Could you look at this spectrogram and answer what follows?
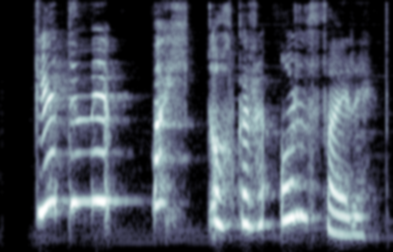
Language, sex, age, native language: Icelandic, male, 10, Icelandic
